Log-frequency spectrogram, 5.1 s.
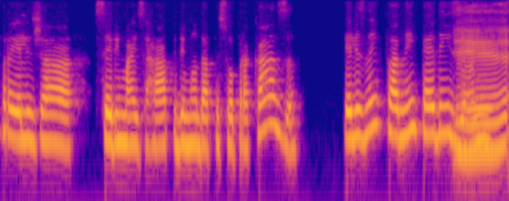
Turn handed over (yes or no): yes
